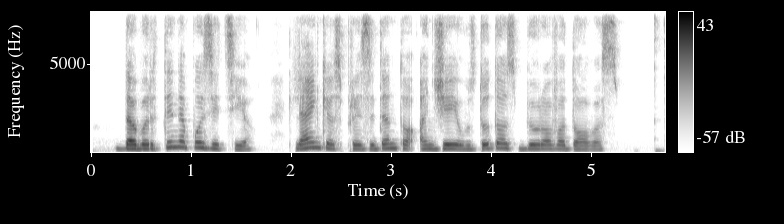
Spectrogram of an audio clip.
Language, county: Lithuanian, Vilnius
